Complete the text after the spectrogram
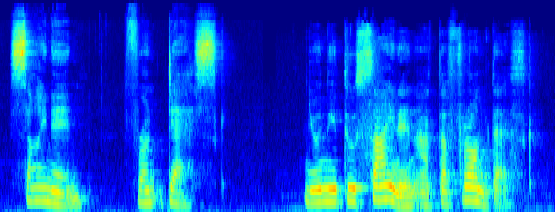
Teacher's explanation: Here, I incorrectly stress sign and front. The natural way to stress these phrases is to stress in and desk.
